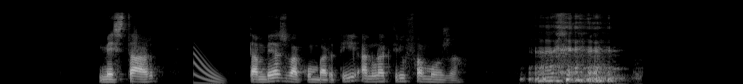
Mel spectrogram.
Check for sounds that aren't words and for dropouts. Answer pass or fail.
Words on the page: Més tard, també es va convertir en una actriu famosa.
fail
